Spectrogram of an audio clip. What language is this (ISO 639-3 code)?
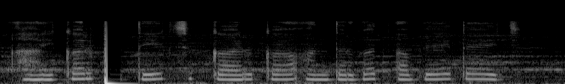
mai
